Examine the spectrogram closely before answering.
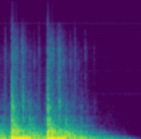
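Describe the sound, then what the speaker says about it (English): Loud pounding on an outer door, two heavy thudding knocks close together, then fading, near and alone with no voices. "There came a loud pounding upon an outer door."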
